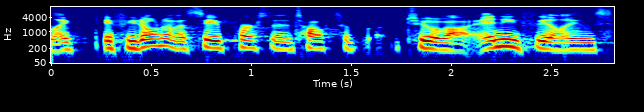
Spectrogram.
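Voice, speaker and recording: The woman's speech moves at a very fast pace. Her medium pitch shows ordinary variation. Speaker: podcast co-host and life coach. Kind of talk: casual chat. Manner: talkative, interrupting.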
